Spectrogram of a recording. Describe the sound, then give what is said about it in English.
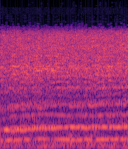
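A small, cheap drone of the kind used to sample the environment is flown around the microphone. It buzzes loudly and steadily, its motors giving a high, whining hum with a droning undertone that holds without a break. No one speaks. “Buzzing the microphone.”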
